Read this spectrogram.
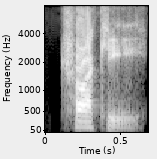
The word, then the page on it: truckie: American English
